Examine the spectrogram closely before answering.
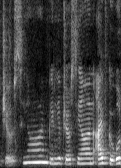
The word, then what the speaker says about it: Joseon: I use Beauty of, is it pronounced Joseon?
